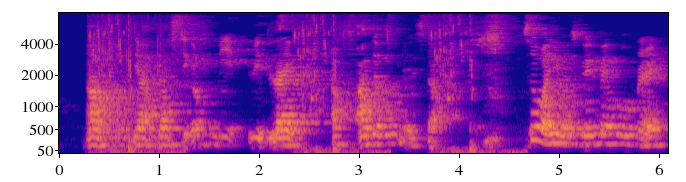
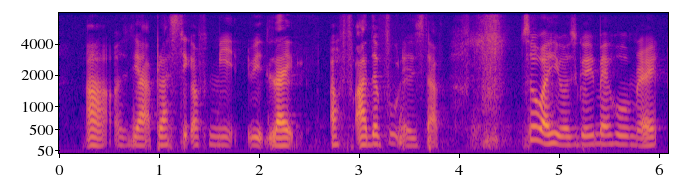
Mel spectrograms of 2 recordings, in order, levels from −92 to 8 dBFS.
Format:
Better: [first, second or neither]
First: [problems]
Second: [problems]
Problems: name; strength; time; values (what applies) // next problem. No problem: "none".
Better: second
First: noise reduction (classical method WPE with log-MMSE)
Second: none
